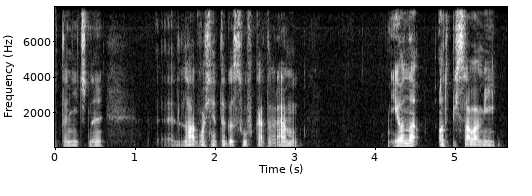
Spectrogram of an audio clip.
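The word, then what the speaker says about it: ドラマ: do ramu, czyli perkusja, w standardowym tokijskim akcencie ton słowa do ramu najczęściej jest płaski, tak zwany hean. Czyli wysokość głosu pozostaje taka sama na wszystkich sylabach, bez gwałtownego spadku po żadnej z nich. Wymawiasz więc wszystkie trzy sylaby na podobnej wysokości bez podkreślania żadnej z nich tonem opadającym. No ale ja drążyłem dlatego,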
